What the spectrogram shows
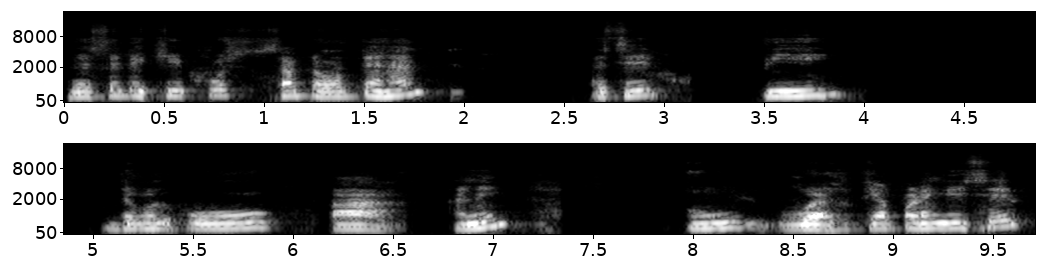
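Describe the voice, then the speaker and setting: A woman's voice: fairly low pitch, slow, pauses often, dark tone. A woman teaching a lesson step by step, patient and repeating each point. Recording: dull lo-fi recording.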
